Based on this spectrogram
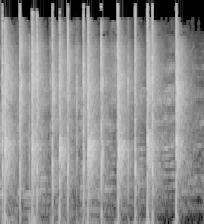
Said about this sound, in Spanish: Bueno, vamos a darle un fuerte aplauso a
